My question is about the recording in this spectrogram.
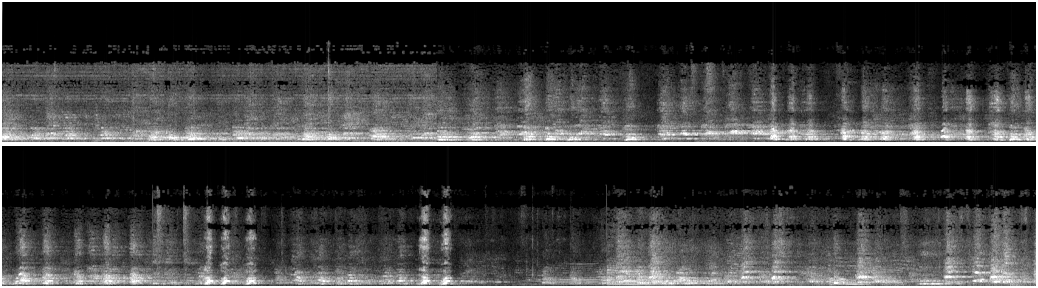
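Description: Many shelter dogs barking and yipping in their kennels, a dense overlapping chorus, with a falling whine about three-quarters of the way through.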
